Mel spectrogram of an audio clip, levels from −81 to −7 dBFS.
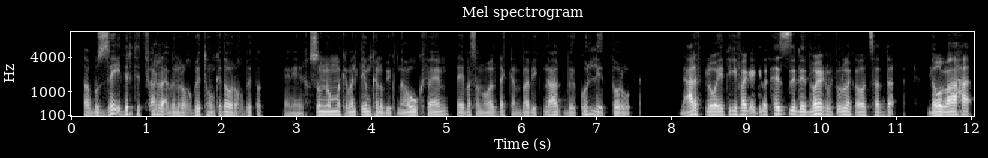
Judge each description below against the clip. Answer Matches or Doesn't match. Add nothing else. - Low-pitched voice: Matches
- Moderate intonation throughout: Matches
